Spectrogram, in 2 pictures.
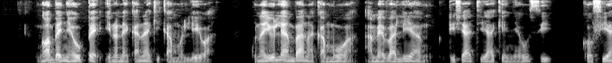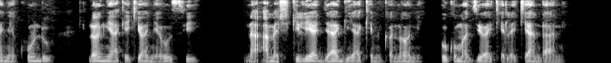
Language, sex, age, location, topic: Swahili, male, 18-24, Kisumu, agriculture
